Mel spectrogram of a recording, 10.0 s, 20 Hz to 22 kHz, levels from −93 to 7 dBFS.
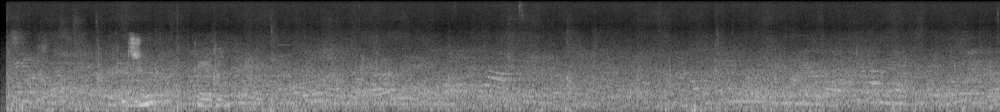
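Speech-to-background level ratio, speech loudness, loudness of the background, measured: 1.5 dB, −25.5 LKFS, −27.0 LKFS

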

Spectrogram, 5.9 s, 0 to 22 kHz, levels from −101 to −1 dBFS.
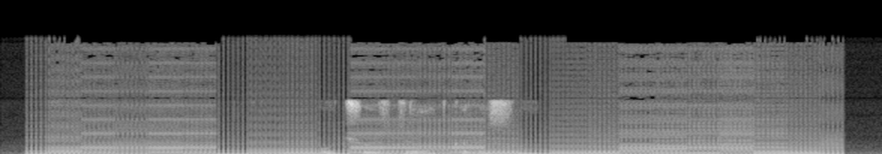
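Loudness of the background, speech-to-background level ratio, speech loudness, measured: −28.0 LKFS, 4.0 dB, −24.0 LKFS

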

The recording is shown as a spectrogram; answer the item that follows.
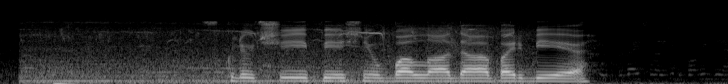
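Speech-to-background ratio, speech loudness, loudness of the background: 14.0 dB, −23.0 LKFS, −37.0 LKFS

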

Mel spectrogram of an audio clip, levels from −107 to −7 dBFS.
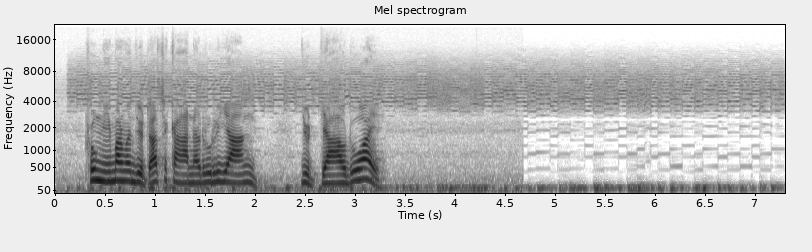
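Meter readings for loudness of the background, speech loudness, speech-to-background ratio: −43.5 LKFS, −24.5 LKFS, 19.0 dB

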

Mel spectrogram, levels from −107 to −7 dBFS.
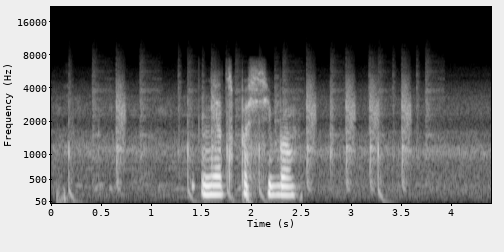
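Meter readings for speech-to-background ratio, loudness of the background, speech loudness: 18.5 dB, −37.5 LKFS, −19.0 LKFS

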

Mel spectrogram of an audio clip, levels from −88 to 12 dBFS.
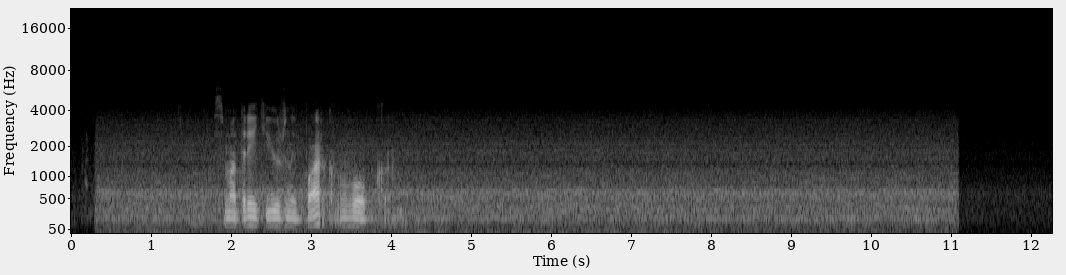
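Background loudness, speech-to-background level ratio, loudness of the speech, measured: −42.5 LKFS, 18.5 dB, −24.0 LKFS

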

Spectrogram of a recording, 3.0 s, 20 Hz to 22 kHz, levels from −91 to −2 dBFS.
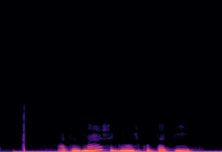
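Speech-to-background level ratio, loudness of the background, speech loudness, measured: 2.5 dB, −33.5 LKFS, −31.0 LKFS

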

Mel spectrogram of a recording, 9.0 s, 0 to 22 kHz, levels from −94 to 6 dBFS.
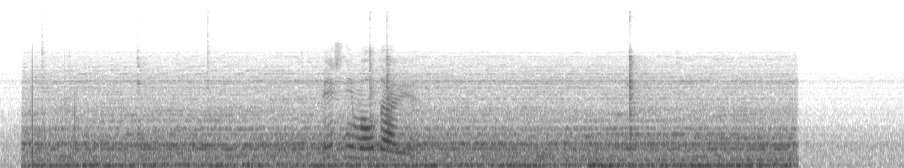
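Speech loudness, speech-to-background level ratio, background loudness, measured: −29.5 LKFS, 2.5 dB, −32.0 LKFS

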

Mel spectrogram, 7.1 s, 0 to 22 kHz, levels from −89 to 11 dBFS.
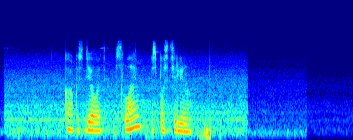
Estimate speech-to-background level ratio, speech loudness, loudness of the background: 18.0 dB, −22.5 LKFS, −40.5 LKFS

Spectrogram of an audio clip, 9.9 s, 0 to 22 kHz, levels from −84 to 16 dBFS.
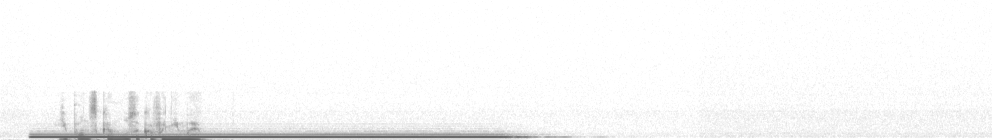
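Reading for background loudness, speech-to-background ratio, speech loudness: −29.0 LKFS, −3.5 dB, −32.5 LKFS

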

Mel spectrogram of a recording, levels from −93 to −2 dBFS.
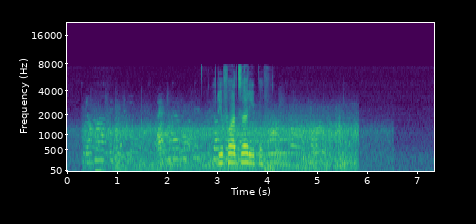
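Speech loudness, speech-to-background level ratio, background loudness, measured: −20.0 LKFS, 9.5 dB, −29.5 LKFS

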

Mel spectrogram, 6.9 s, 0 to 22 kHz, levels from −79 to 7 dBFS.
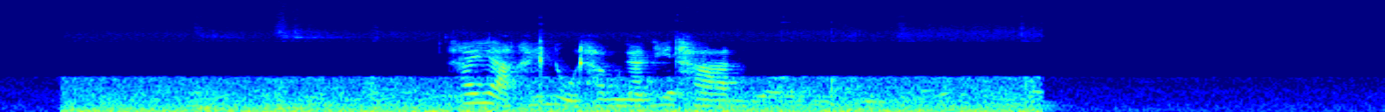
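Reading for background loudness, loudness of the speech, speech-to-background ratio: −37.0 LKFS, −31.5 LKFS, 5.5 dB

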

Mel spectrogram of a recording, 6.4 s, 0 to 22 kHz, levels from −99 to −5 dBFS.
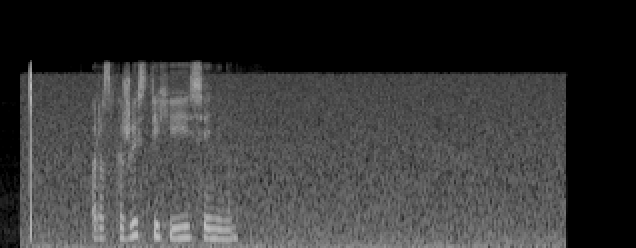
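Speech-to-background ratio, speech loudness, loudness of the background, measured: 15.5 dB, −33.0 LKFS, −48.5 LKFS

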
